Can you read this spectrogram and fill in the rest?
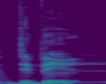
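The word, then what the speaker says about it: de Vil: It's devil, but it's pronounced DeVille.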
